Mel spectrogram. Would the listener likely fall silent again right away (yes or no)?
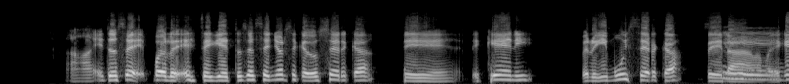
no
